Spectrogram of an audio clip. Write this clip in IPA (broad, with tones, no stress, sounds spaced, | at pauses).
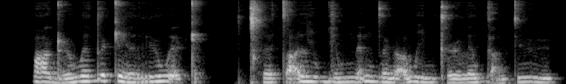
ɑ˦˨ ɖ ə˞˨˦ w ə˦ d̪ ə˦ ʈ e˨ ə̯ r ʉ˦ w ə̰˦˨ ʈ | ǀʰ ə˨ t ɑ̰˦ l i˦ w ɡ e˦ w n ə̰˦ n d̪ ɐ˨ ɳ ɑ̰˦ w i˨ n kʼ ə˞˨ l ə˦ w ɡ ɑ̰˨ n t ʉ˦˨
